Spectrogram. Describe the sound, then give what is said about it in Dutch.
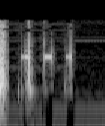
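Telephone keypad touch tones, a few short, clear DTMF beeps spaced about a third of a second apart and heard alone against silence. “Ik zal nog eventjes Frits bellen zo.”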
